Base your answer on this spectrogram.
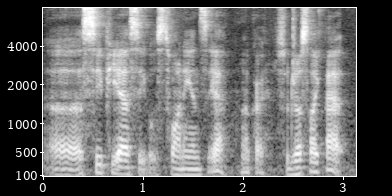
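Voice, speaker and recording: A man's voice: on the low side, expressive, fast talker, creaky, darkish tone, a little hiss or hum. Casual young man thinking aloud on stream. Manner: self-deprecating, informal. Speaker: livestreamer coding a game. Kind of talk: casual livestream chat, thinking aloud while working. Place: indoors, small room at a computer.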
